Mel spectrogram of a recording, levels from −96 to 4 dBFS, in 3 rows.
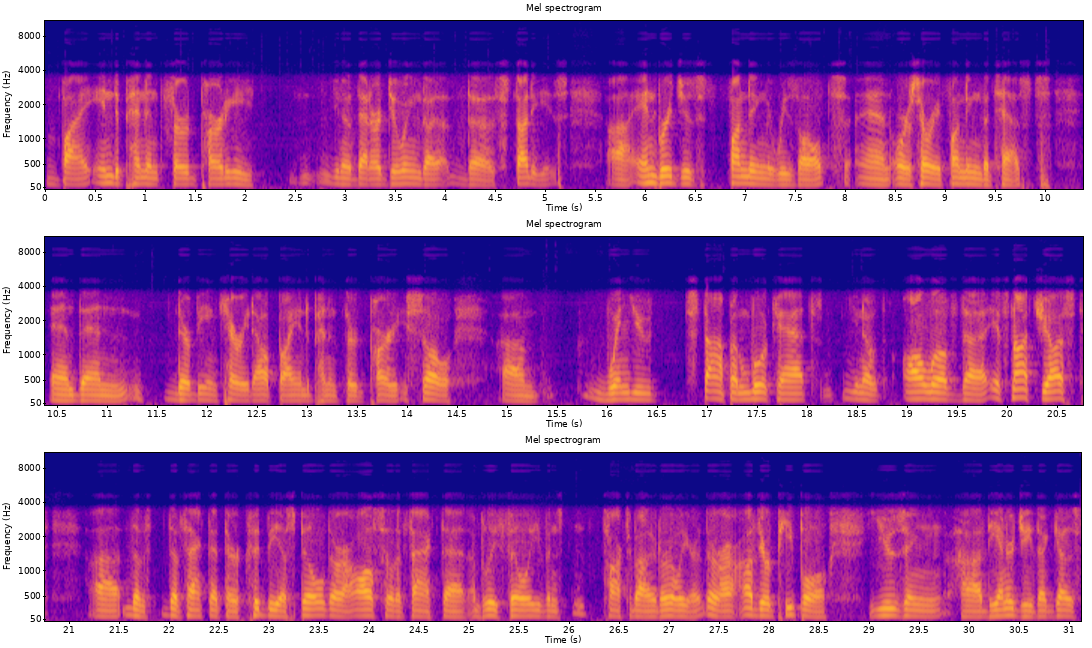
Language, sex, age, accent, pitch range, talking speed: English, male, 50-69, American, 105-120 Hz, 160 wpm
